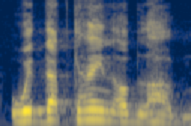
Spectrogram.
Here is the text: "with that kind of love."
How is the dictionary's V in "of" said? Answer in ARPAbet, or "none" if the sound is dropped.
V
